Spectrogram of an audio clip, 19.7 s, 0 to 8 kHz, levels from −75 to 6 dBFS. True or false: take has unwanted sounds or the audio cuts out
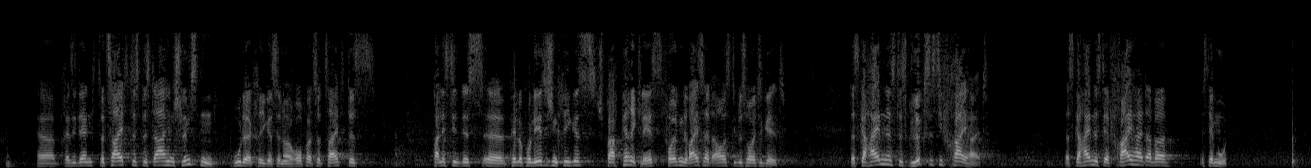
true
